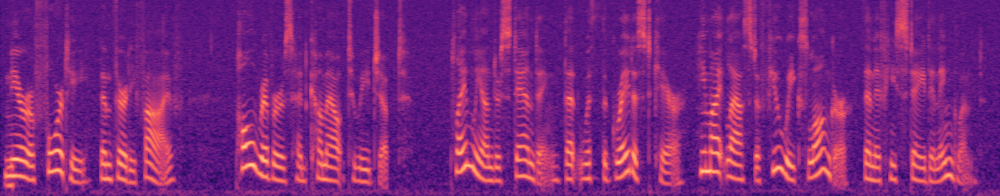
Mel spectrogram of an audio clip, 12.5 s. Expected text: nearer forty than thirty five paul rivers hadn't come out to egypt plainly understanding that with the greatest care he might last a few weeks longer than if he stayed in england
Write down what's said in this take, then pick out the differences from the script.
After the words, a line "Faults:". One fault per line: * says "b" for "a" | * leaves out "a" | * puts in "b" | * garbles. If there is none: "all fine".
nearer forty than thirty five paul rivers had come out to egypt plainly understanding that with the greatest care he might last a few weeks longer than if he stayed in england
Faults:
* says "had" for "hadn't"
